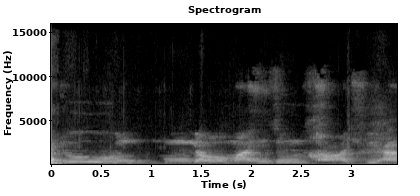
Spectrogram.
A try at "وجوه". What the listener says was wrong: وجو نہیں پڑھنا، وجو، وجوہ، وجو،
